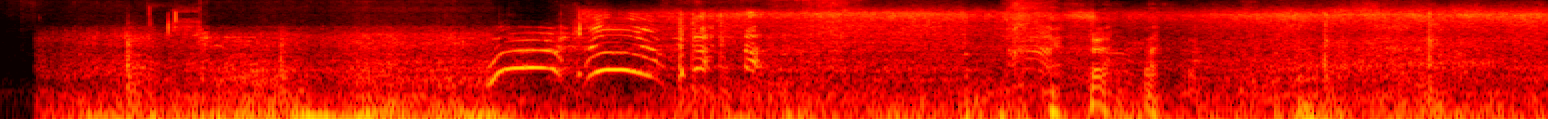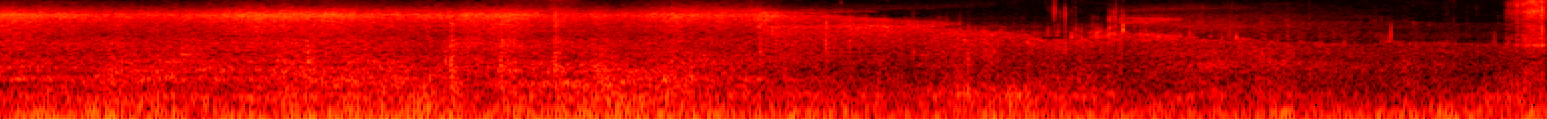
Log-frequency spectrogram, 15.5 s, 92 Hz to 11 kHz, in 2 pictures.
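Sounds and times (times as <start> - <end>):
rushing water and wind aboard a sailing yacht: 0.0 - 15.4
excited voices: 2.5 - 4.2
people laughing: 2.9 - 6.2
speech: 5.4 - 5.9.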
